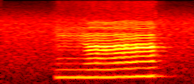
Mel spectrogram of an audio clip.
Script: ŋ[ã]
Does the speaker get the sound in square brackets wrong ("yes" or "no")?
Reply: no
